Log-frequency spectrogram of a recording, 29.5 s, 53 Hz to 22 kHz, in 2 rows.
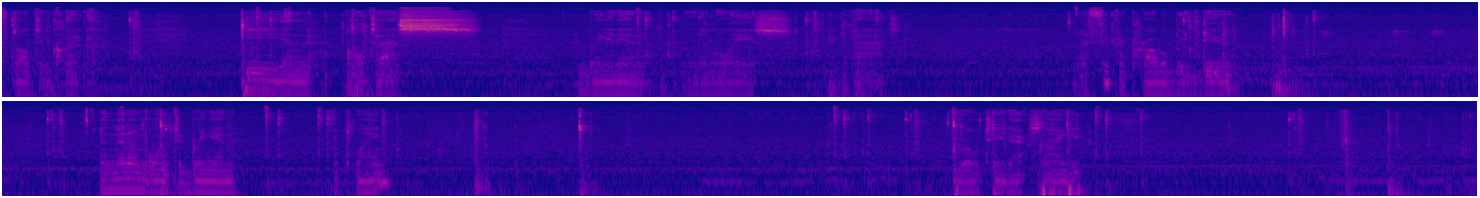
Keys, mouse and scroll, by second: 0.6 middle click, 2.4 e, 3.5 alt+s, 6.7 middle click, 8.4 alt+a, 8.7 middle click, 12.3 Tab, 12.8 alt+a, 13.1 middle click, 16.4 shift+a, 18.6-19.3 scroll down 4, 19.5 Tab, 20.6 s, 23.4 middle click, 24.3 r, 26.1 middle click, 28.6 KP_1, 29.3-29.5 scroll up 3.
